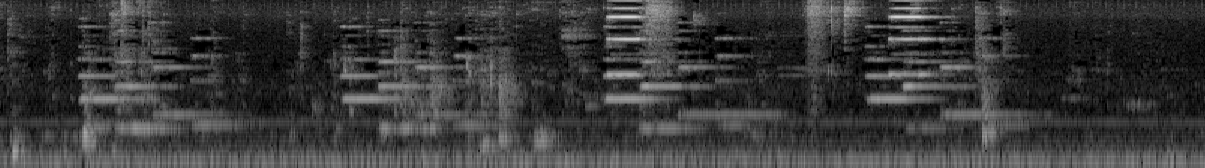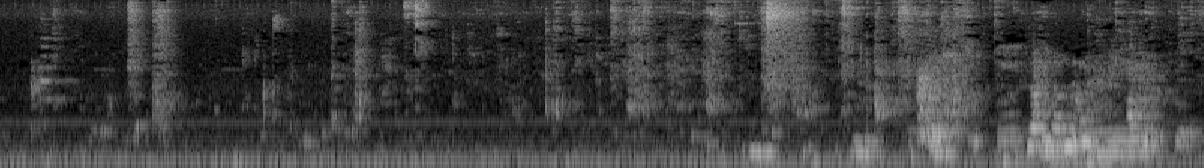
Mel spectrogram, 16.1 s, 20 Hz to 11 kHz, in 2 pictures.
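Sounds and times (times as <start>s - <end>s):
bright chiming music: 0.5s - 7.1s.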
